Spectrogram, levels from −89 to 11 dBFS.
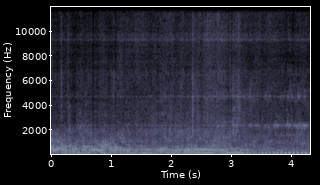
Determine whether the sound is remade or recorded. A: remade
